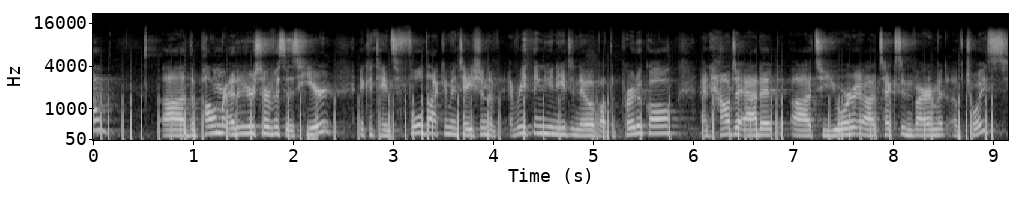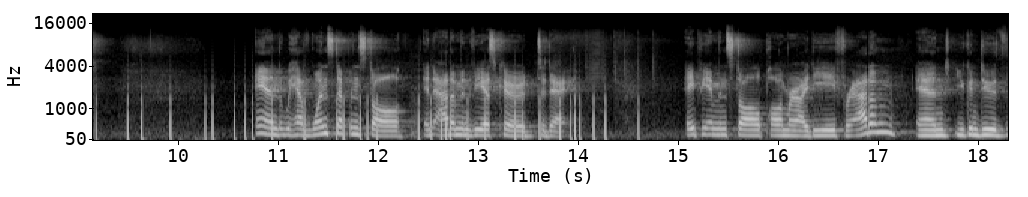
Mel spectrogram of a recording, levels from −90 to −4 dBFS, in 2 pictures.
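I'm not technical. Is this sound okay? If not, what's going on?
No. From 0.08 to 14.61 s there is a train of clicks: around a hundred similar ticks, about seven per second at an uneven pace, audible even in pauses. Unlike random crackle, each click sounds alike, which points to likely electrical interference or a faulty connection.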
